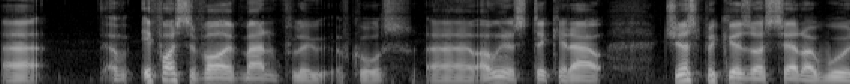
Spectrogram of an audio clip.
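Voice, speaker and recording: A man with a British accent and a bright, sharp tone, at a moderate pace, in a dry, close sound with no echo and a very clean recording with a silent background. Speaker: gaming YouTuber. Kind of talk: gameplay commentary. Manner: slightly breathless.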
